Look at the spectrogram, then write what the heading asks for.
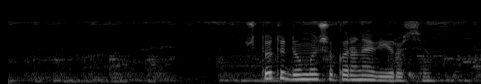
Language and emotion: Russian, neutral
